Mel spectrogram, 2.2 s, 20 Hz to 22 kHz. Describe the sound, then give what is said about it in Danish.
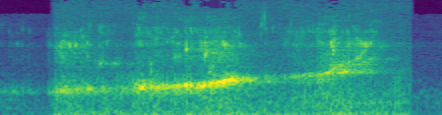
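Air bubbles dragged underwater by a harbour porpoise in about 2 metres of water make a watery, gurgling sound whose pitch rises steadily over about two seconds, fairly quiet, with no talking. “De der sjove lyde, det er så, når den trækker luftbobler med ned.”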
